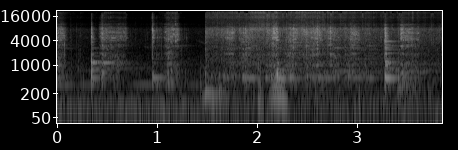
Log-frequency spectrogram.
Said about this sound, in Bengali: এখানে মশলাটাকে ভালো করে কষিয়ে নিতে হবে।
